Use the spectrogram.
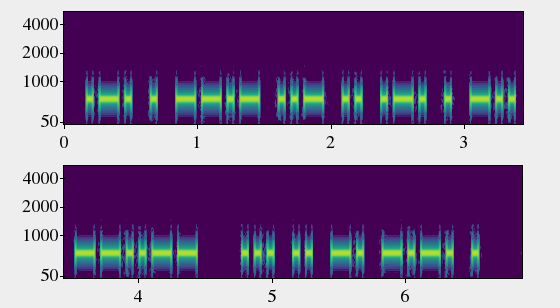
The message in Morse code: REQUIRED, SINCE

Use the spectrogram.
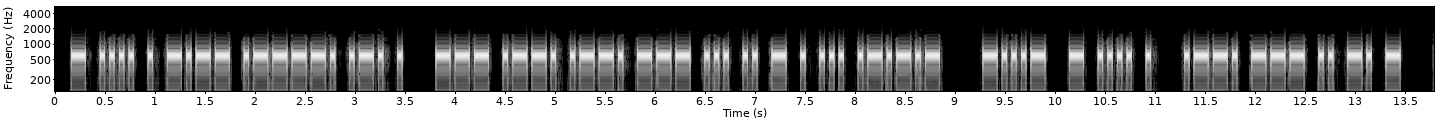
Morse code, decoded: THEY'RE OPPOSITES. <BT> THE POINT

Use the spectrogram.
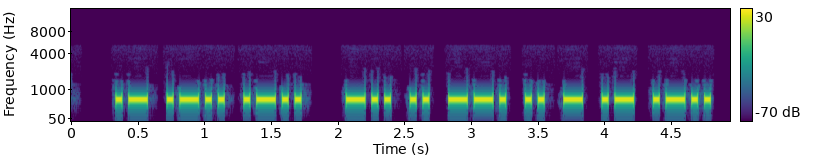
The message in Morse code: ALL DIGITAL

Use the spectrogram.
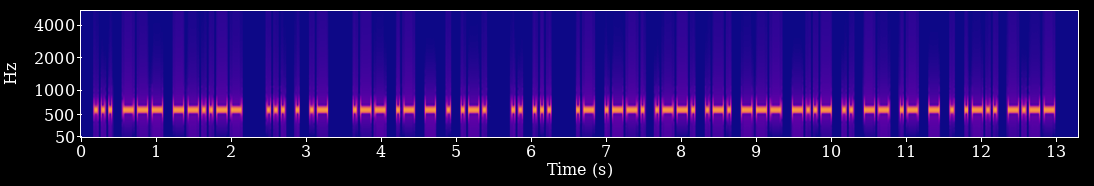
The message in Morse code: SO, SEA WATER IS APPROXIMATELY

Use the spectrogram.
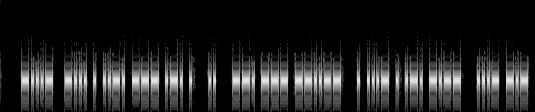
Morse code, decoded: <BT> BEFORE I GO, EVERY VK

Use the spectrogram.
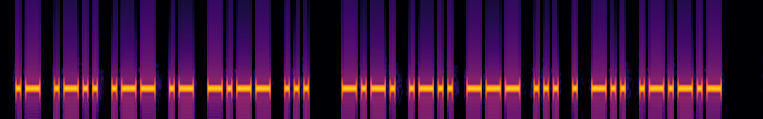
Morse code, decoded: ALWAYS CLOSED.

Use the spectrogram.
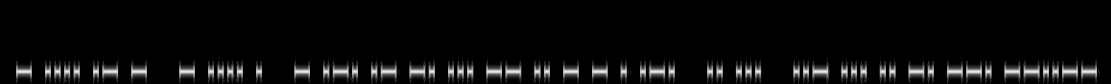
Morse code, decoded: THAT THE TRANSMITTER IS USING,

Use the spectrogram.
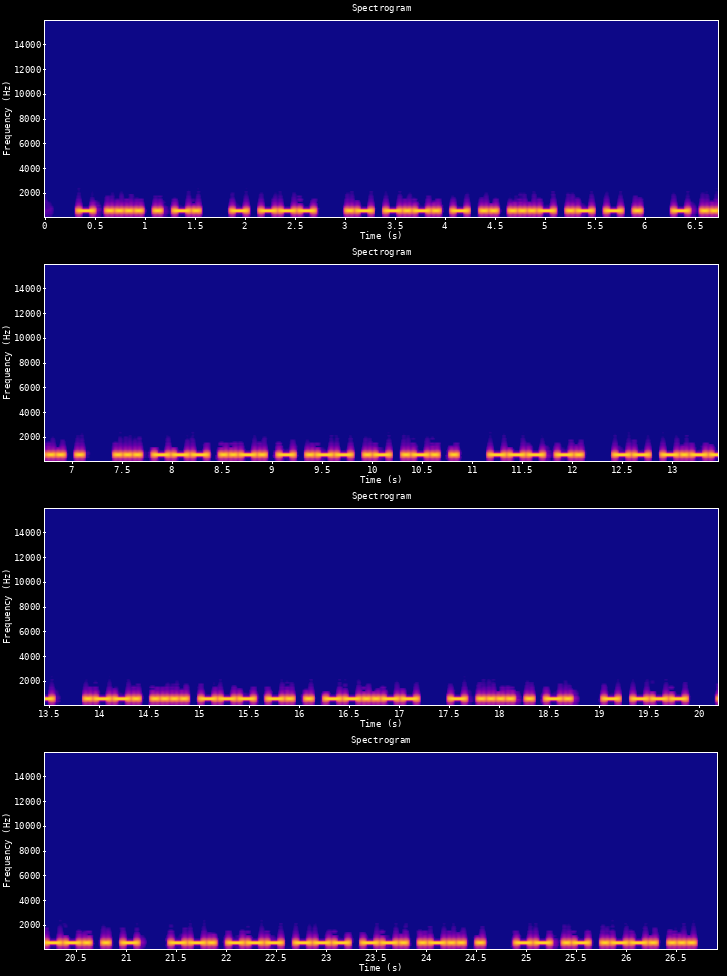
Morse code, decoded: THEN TO ACTIVATE THE SOFTWARE ON MY PHONE, THEN TO GET GOOGLE MAPS

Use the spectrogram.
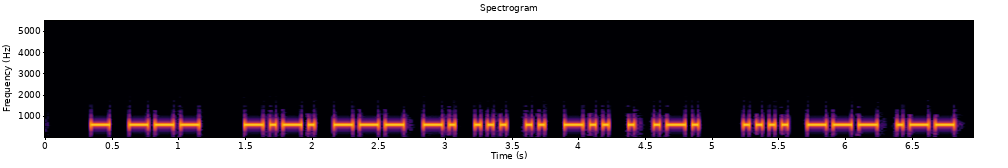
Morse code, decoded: TO CONSIDER HOW

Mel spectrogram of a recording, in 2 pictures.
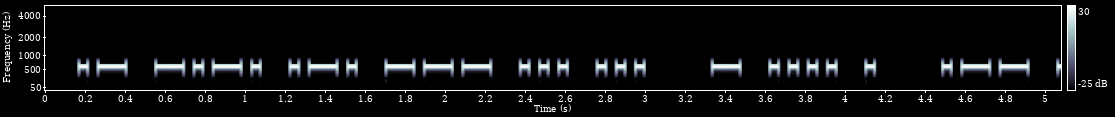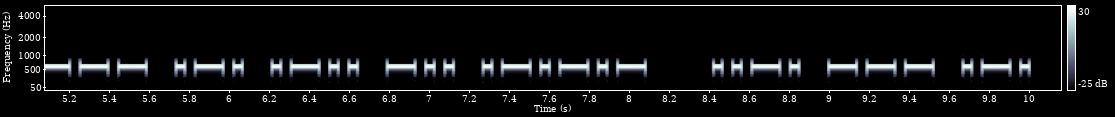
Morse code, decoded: ACROSS THE WORLD. FOR

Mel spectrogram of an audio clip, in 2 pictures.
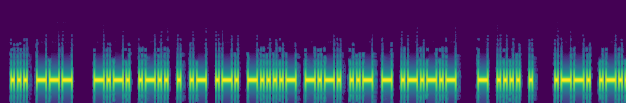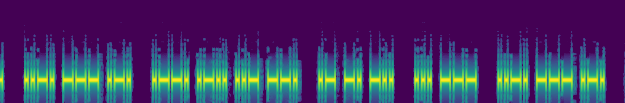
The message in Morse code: SO CLEAR-CUT. THE PL FOR PLUG AND SO FOR

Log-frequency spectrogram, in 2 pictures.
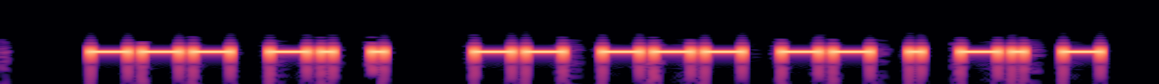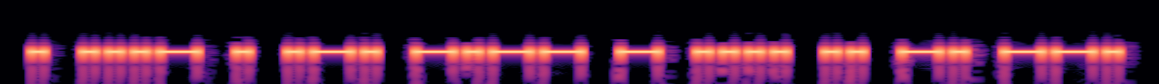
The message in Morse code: ONE MOMENT EVERYTHING

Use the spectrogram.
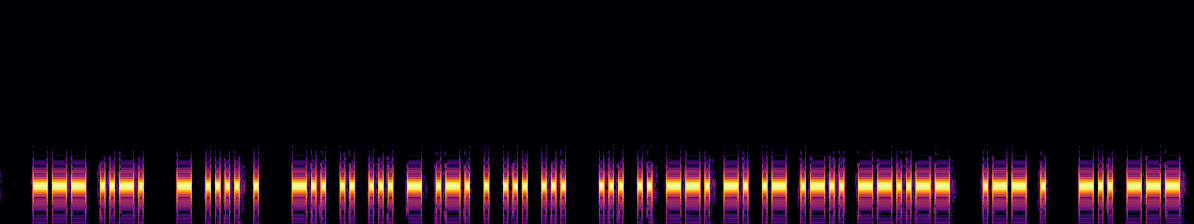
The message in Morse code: OF THE DISTRESS SIGNAL, WE DO

